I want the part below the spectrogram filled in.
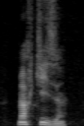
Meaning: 1. marchioness (a member of foreign nobility) 2. a type of finger-ring 3. awning, marquee (projecting canopy over an entrance)
- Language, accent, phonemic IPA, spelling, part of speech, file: French, France, /maʁ.kiz/, marquise, noun, LL-Q150 (fra)-marquise.wav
